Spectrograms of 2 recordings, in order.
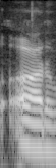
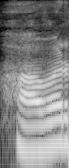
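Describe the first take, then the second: First: The word begins with a vowel sound. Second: The word begins with an h sound. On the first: The speaker calls it right. "इसको आर बोलते हैं" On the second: The speaker calls it wrong. "इसको हावर नहीं बोलते हैं"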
